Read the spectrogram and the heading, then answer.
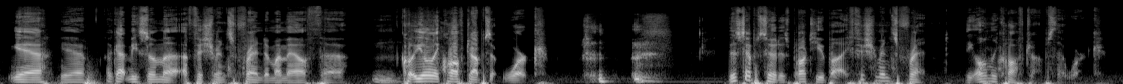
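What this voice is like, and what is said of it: Sick, hoarse-sounding voice. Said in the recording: “I am infirm, as you can tell from my voice.”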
